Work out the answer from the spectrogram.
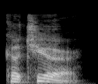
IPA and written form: kuːˈtʊr (Couture)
